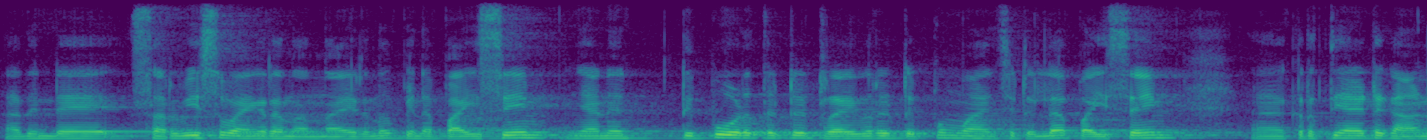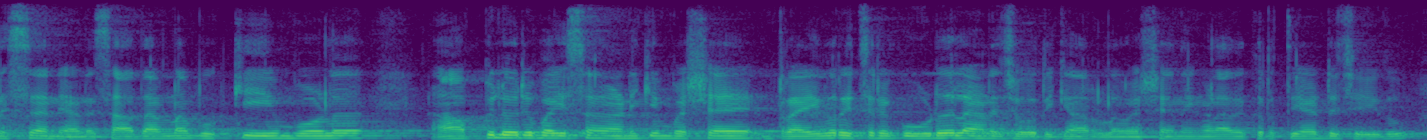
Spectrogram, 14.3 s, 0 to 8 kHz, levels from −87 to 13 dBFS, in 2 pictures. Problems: none marked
